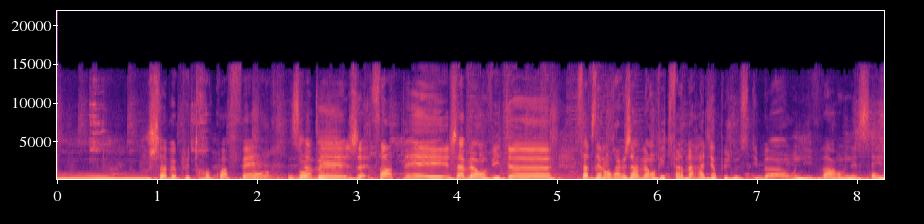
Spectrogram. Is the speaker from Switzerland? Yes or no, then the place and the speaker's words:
yes; Neuchâtel, Switzerland; c'était pas RFJ parce que je viens du canton de Neuchâtel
